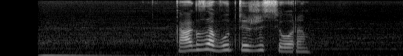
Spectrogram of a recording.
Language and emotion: Russian, neutral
